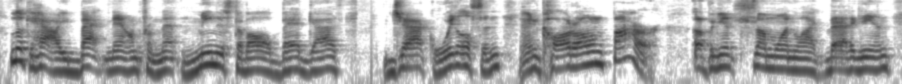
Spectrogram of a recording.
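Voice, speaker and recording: Sneering, dismissive naysayer played by a male narrator, barked out slowly in an Old West storybook tale. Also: mid-range voice. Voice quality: barking. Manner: scornful, dismissive. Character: gruff, scoffing, mocking imagined cynic with Old West talk.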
